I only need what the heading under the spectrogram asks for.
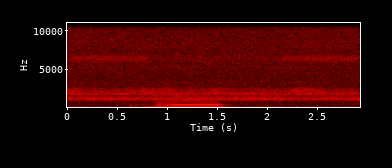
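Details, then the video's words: A sleeping 10-week-old Dobermann puppy gives a single half-second snore, low and tonal with a steady humming quality, in a quiet indoor room. "Dobermann Snoring"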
